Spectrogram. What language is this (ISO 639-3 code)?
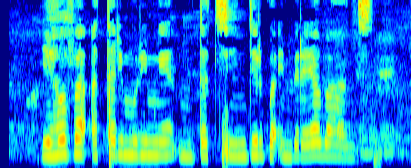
kin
